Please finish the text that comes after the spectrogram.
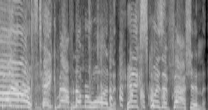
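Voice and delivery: high, loud hyped victory call; excited shout. Real, not acted. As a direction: shout the map win. Map-winning round, live call.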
